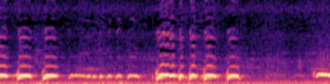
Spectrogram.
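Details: Female zebra dove calling to a male, played to coax local males into song: quick series of hollow, slightly nasal coos on a steady pitch, grouped in bursts with sharp clicking accents, then a brief pause and a fresh phrase.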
